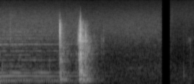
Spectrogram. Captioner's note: door closes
